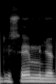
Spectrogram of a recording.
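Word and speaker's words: disseminate: for citizens डिसेमिनेट डिसेनेट इसका pronunciation होता है डिसेमिनेट जिसका मतलब होता है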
